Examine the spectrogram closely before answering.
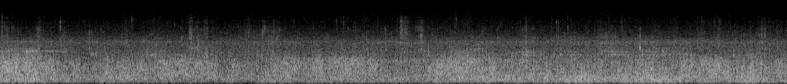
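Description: Strong wind blowing over the microphone: a loud, even rushing that eases a little in the first few seconds and then rises again.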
